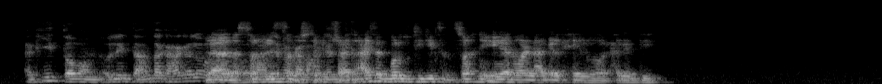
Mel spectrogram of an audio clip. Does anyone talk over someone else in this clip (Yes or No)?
Yes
